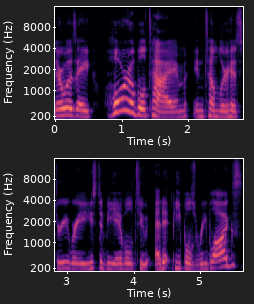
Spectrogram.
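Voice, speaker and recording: Delivered at a moderate pace, a plain, everyday voice carries ordinary pitch variation. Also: woman, medium pitch for a woman, hardly any pauses. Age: 30s. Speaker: podcast co-host. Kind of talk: casual chat. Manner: laughs often.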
